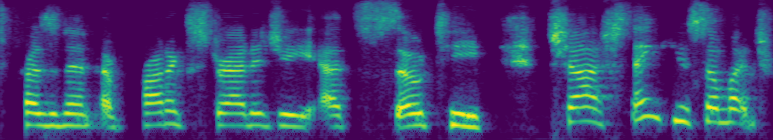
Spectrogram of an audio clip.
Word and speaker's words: SOTI: And am I pronouncing it correctly? You are pronouncing it correctly. SOTI, hey, yes.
